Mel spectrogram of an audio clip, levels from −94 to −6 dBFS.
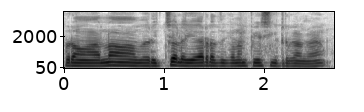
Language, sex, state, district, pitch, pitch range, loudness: Tamil, male, Tamil Nadu, Nilgiris, 150 Hz, 145-155 Hz, -16 LUFS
